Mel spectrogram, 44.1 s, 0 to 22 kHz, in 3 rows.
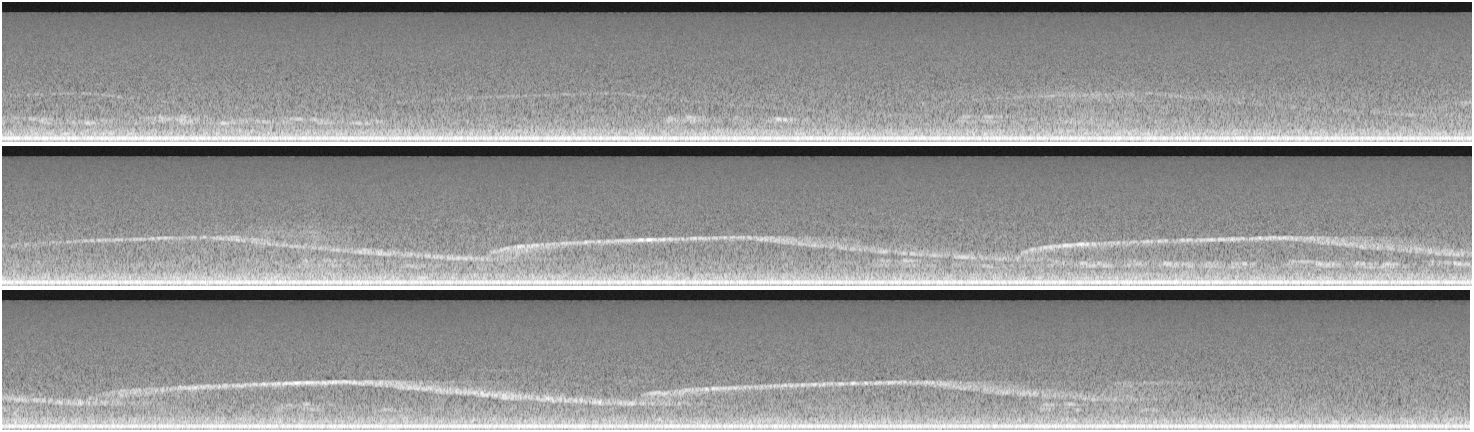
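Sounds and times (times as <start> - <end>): faint siren wailing: 0.0 - 41.8
steady low hum: 0.0 - 44.0.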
